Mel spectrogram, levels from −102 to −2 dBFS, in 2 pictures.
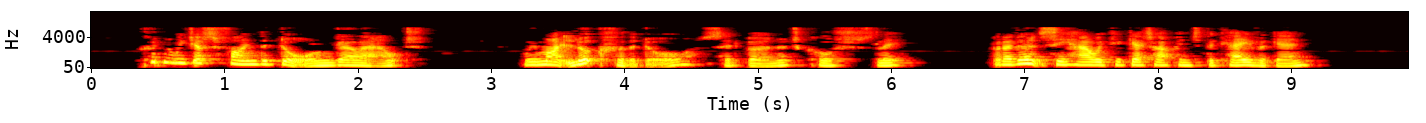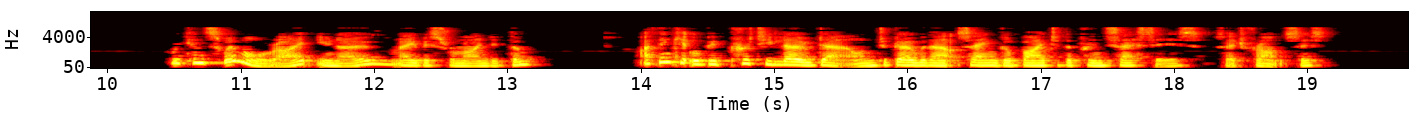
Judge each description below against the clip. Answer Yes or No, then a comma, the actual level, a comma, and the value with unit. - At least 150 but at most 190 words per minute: Yes, average, 180 wpm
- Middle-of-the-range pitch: Yes, medium, 155 Hz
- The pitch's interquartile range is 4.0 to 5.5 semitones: Yes, average, 5.0 semitones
